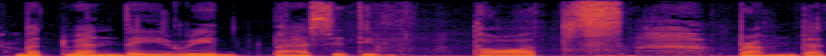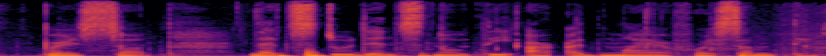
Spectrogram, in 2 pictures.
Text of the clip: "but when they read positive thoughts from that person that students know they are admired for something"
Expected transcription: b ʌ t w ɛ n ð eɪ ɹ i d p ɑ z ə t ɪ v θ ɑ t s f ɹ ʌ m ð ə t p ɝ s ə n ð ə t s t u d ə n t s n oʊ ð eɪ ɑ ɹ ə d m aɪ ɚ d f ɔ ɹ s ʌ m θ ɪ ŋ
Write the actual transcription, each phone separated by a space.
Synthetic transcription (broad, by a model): b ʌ t w ɛ n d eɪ ɹ i d p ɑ s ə t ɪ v t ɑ t s f ɹ ʌ m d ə t p ɝ s ə n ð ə t s t u d ə n t s n oʊ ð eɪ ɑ ɹ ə d m aɪ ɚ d f ɔ ɹ s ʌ m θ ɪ ŋ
